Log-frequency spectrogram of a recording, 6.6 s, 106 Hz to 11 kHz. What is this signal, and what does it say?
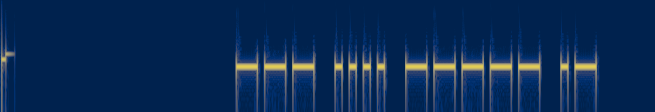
Morse code, heard as a keyed tone, about 17 wpm, 700 Hz. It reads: OH0A
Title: DXCC-100 Call Signs - 4 Characters - 17wpm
